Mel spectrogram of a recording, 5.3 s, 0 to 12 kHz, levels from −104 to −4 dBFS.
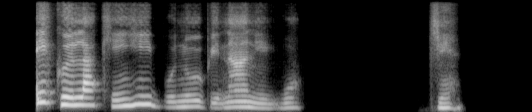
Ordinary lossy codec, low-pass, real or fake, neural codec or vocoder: none; 10.8 kHz; fake; codec, 16 kHz in and 24 kHz out, 0.9 kbps, LongCat-Audio-Codec, fine tuned four codebook decoder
